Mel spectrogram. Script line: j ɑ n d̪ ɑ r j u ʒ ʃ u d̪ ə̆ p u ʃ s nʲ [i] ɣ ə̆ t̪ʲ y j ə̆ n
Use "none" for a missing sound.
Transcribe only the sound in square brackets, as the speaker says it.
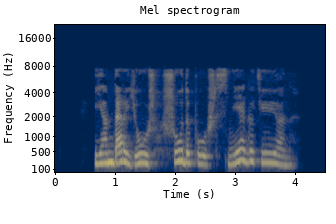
e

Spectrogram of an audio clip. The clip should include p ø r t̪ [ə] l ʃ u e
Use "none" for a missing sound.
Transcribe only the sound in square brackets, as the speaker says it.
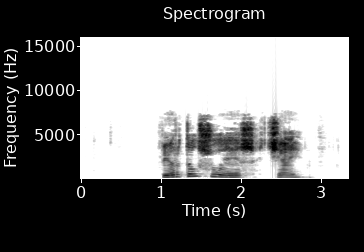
ə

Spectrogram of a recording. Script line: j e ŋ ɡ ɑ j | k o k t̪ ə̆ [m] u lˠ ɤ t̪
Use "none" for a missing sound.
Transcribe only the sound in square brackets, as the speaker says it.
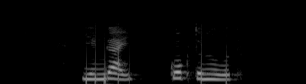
n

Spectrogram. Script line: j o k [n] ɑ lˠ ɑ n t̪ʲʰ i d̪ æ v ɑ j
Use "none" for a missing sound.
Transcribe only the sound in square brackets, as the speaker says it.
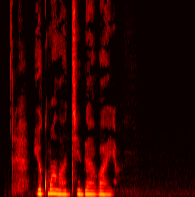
m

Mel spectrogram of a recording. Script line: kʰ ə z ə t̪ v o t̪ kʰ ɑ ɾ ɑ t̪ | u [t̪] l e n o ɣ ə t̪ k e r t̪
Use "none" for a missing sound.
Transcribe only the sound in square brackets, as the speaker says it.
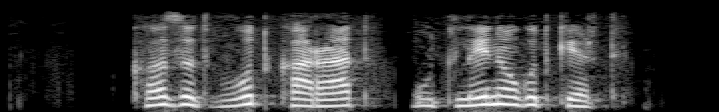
t̪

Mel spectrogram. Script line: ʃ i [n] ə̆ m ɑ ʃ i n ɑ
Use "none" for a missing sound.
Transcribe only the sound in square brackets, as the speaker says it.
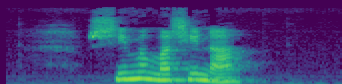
m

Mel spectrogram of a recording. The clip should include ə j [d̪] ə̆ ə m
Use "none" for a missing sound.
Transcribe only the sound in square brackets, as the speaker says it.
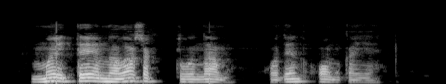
t̪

